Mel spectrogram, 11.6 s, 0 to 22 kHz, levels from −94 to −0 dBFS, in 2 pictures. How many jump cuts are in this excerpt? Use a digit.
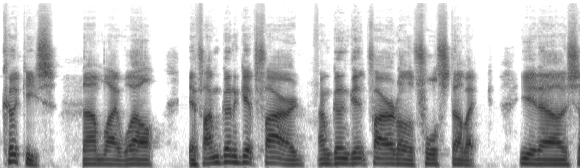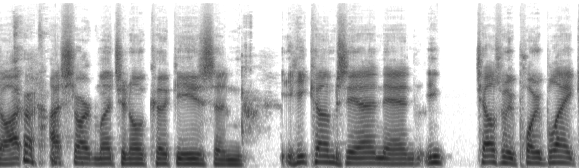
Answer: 2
